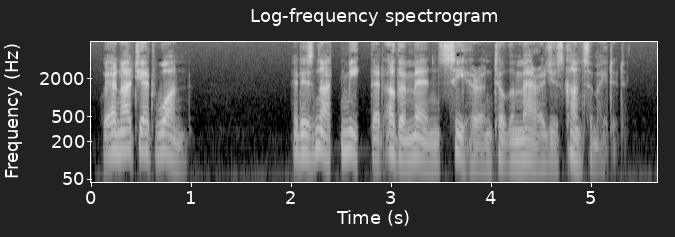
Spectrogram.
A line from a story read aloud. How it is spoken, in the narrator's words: Wang Lung replied firmly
